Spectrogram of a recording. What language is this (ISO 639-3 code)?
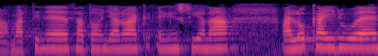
eus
